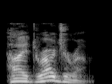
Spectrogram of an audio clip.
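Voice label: "hydrargyrum", British English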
